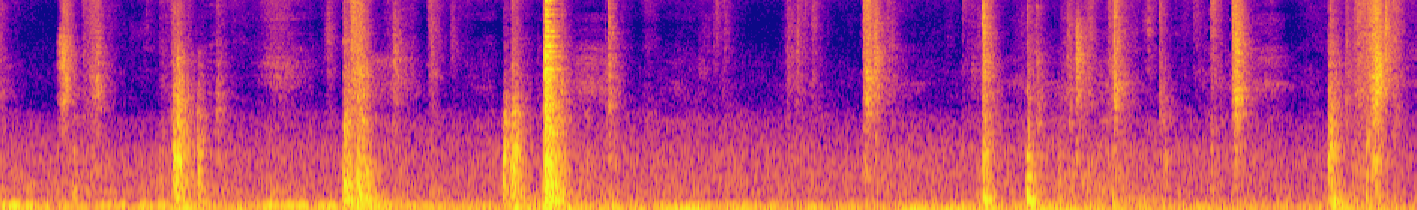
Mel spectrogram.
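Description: Irregular wooden knocks and clunks, about half a dozen, the loudest about three and a half seconds in, from boards being knocked loose from a wooden picket fence section with a hammer.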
